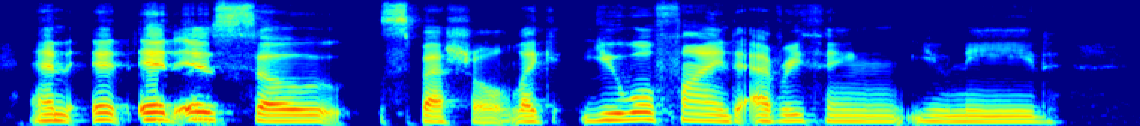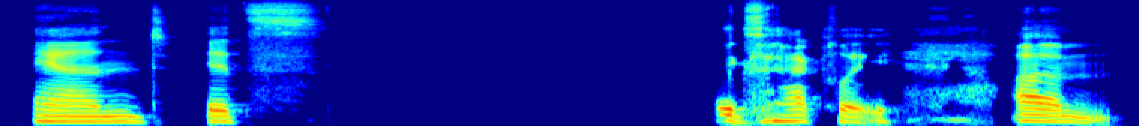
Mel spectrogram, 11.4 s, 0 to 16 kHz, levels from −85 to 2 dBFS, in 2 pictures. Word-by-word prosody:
and 180 Hz, -1 st, +2 dB
it 200 Hz, -1 st, +3 dB
it 205 Hz, 0 st, +8 dB
is 205 Hz, -1 st, +4 dB
so 165 Hz, -, +3 dB, 0.2 s
special, 150 Hz, -5 st, -2 dB
like, 155 Hz, -1 st, -2 dB
you 190 Hz, +4 st, +1 dB
will 210 Hz, 0 st, +4 dB
find 180 Hz, -5 st, -1 dB
everything 165 Hz, -2 st, -3 dB
you 160 Hz, -1 st, -6 dB
need, 150 Hz, -2 st, -3 dB, 0.6 s
and 150 Hz, -3 st, 0 dB, 0.2 s
it's 155 Hz, -1 st, -4 dB, 2.0 s
Exactly. 165 Hz, +1 st, -1 dB, 0.6 s
Um, 160 Hz, -6 st, +1 dB
160 Hz, 90 wpm, -22 LUFS, 155-175 Hz, 2.0 s, it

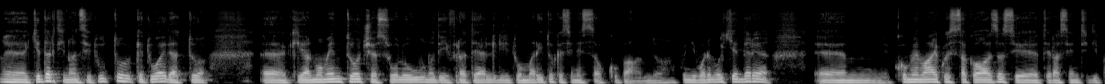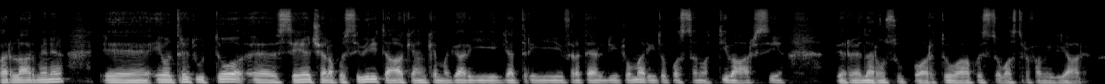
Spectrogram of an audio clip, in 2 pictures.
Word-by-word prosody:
ehm, 110 Hz, -3 st, +4 dB
chiederti, 150 Hz, +8 st, +3 dB
innanzitutto 110 Hz, -, +1 dB
che 125 Hz, -, 0 dB
tu 125 Hz, +2 st, +3 dB
hai 135 Hz, -, +6 dB
detto, 100 Hz, 0 st, +1 dB, 0.5 s
uhm, 95 Hz, -2 st, +2 dB
che 95 Hz, +3 st, 0 dB
al 105 Hz, -, +5 dB
momento 125 Hz, +3 st, +5 dB
c'è 115 Hz, -5 st, 0 dB
solo 105 Hz, +2 st, +2 dB
1 105 Hz, -1 st, +3 dB
dei 100 Hz, 0 st, +1 dB
fratelli 100 Hz, +1 st, 0 dB
di 100 Hz, 0 st, -1 dB
tuo 95 Hz, +1 st, -2 dB
marito 100 Hz, +3 st, +1 dB
che 110 Hz, -, -3 dB
se 95 Hz, -, -6 dB
ne 95 Hz, -, 0 dB
sta 90 Hz, -2 st, -4 dB
occupando. 85 Hz, +1 st, -7 dB
Quindi 100 Hz, +1 st, 0 dB
volevo 110 Hz, +3 st, +2 dB
chiedere, 125 Hz, +1 st, +2 dB, 0.4 s
ehm, 90 Hz, -3 st, 0 dB
come 110 Hz, +4 st, +2 dB
mai 115 Hz, +1 st, +5 dB
questa 105 Hz, -1 st, -1 dB
cosa, 105 Hz, +2 st, +3 dB
se 95 Hz, -4 st, +1 dB
te 95 Hz, -, -6 dB
la 90 Hz, -1 st, +1 dB
senti 95 Hz, 0 st, -4 dB
di 95 Hz, -, -6 dB
parlarmene 105 Hz, +5 st, +1 dB, 0.3 s
e 95 Hz, -2 st, +1 dB
e, 110 Hz, -, -1 dB
oltretutto, 115 Hz, +2 st, +2 dB
uhm, 100 Hz, -2 st, +1 dB
se 105 Hz, +4 st, +2 dB
c'è 105 Hz, 0 st, -2 dB
la 100 Hz, -, +1 dB
possibilità 105 Hz, -1 st, +1 dB
che 95 Hz, 0 st, -6 dB
anche, 95 Hz, +1 st, -3 dB
magari, 90 Hz, 0 st, -2 dB
gli 90 Hz, -, -13 dB
altri 90 Hz, 0 st, -3 dB
fratelli 95 Hz, -1 st, -3 dB
di 95 Hz, +1 st, -4 dB
tuo 100 Hz, +1 st, -6 dB
marito 100 Hz, -2 st, -2 dB
possano 90 Hz, -1 st, -6 dB
attivarsi 90 Hz, +1 st, -5 dB, 0.5 s
per 90 Hz, 0 st, -3 dB
dare 90 Hz, -1 st, +1 dB
un 90 Hz, -, -1 dB
supporto 90 Hz, -1 st, -4 dB
a 85 Hz, -, -2 dB
questo 90 Hz, -2 st, -8 dB
vostro 85 Hz, +1 st, -9 dB
familiare. 85 Hz, -2 st, -8 dB
95 Hz, 175 wpm, -23 LUFS, 90-105 Hz, 0.5 s, hai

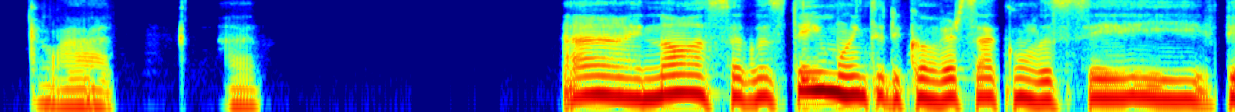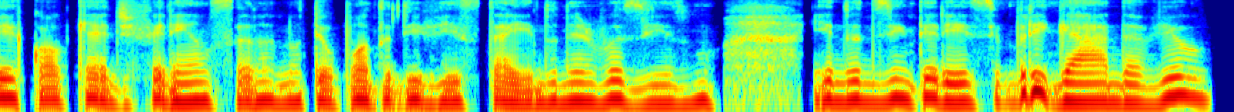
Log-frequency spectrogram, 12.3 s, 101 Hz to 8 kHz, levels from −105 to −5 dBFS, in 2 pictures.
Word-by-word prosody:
Claro, 125 Hz, -4 st, -8 dB, 0.5 s
claro. 60 Hz, -1 st, -12 dB, 1.5 s
Ai, 200 Hz, -2 st, +3 dB
nossa, 205 Hz, 0 st, +3 dB
gostei 195 Hz, +7 st, +4 dB
muito 205 Hz, -3 st, +7 dB
de 180 Hz, -, -4 dB
conversar 185 Hz, +2 st, 0 dB
com 190 Hz, 0 st, -1 dB
você 170 Hz, +2 st, -2 dB
e 185 Hz, -1 st, 0 dB
ver 185 Hz, -1 st, +2 dB
qual 85 Hz, 0 st, -3 dB
que -, -, -6 dB
é -, -, 0 dB
a -, -, -1 dB
diferença, 155 Hz, +6 st, -3 dB
no 155 Hz, +2 st, -5 dB
teu 80 Hz, -, -3 dB
ponto 85 Hz, 0 st, -2 dB
de 175 Hz, -, -2 dB
vista, 155 Hz, -, -5 dB
aí, 75 Hz, -1 st, 0 dB
do 155 Hz, -, -4 dB
nervosismo 150 Hz, -1 st, -3 dB, 0.5 s
e 170 Hz, -, -1 dB
do 165 Hz, +1 st, -1 dB
desinteresse. 155 Hz, -2 st, -1 dB
Obrigada, 155 Hz, -5 st, +1 dB
viu. 185 Hz, +5 st, 0 dB
165 Hz, 145 wpm, -21 LUFS, 150-190 Hz, 1.5 s, muito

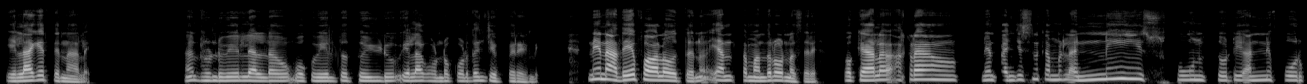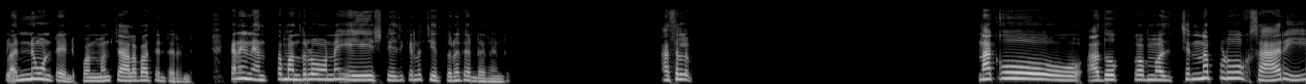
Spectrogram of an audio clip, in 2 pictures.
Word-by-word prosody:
ఇలాగే 175 Hz, +6 st, +4 dB
తినాలి. 140 Hz, -6 st, -2 dB, 1.0 s
ఆహ్, 190 Hz, +1 st, -2 dB
2 175 Hz, 0 st, 0 dB
వేళ్లు 175 Hz, 0 st, +1 dB
వెళ్ళడం, 165 Hz, 0 st, +1 dB, 0.2 s
ఒక 155 Hz, -, -10 dB
వేలుతో 165 Hz, +1 st, -1 dB
తొయ్యడం 170 Hz, 0 st, 0 dB
ఇలా 170 Hz, 0 st, +2 dB
ఉండకూడదని 160 Hz, +3 st, -4 dB
చెప్పారండి. 130 Hz, -5 st, -5 dB, 0.5 s
నేను 250 Hz, -1 st, +4 dB
అదే 200 Hz, +3 st, +4 dB
ఫాలో 200 Hz, -3 st, +7 dB
అవుతాను. 160 Hz, -1 st, -1 dB, 0.2 s
ఎంతమందిలో 180 Hz, -1 st, 0 dB
ఉన్నా 160 Hz, -4 st, +1 dB
సరే. 125 Hz, -1 st, -4 dB, 0.3 s
ఒకేళ 195 Hz, +3 st, +4 dB, 0.2 s
అక్కడ 225 Hz, +2 st, 0 dB, 0.7 s
నేను 205 Hz, 0 st, -2 dB
పనిచేసిన 200 Hz, +4 st, -4 dB
కంపెనీలో 220 Hz, -1 st, -3 dB
అన్నీ 230 Hz, +7 st, +1 dB, 0.4 s
స్పూనుతోటి 205 Hz, -2 st, -5 dB
అన్నీ 200 Hz, +2 st, -2 dB
ఫోర్కులు 195 Hz, -2 st, -4 dB
అన్నీ 230 Hz, +5 st, +3 dB
ఉంటాయండి. 175 Hz, -, -3 dB
కొంతమంది 165 Hz, +2 st, -2 dB
చాలా 180 Hz, 0 st, +3 dB
బా 190 Hz, -, +2 dB
తింటారండి. 135 Hz, -7 st, -8 dB, 0.4 s
కానీ 275 Hz, -, +1 dB
నేనెంతమందిలో 235 Hz, +2 st, 0 dB
ఉన్నా 230 Hz, +1 st, -1 dB
ఏ -, -, +2 dB, 0.3 s
స్టేజీకేళ్ళినా 205 Hz, +2 st, -5 dB
చేత్తోనే 185 Hz, 0 st, -2 dB
తింటానండి. 140 Hz, -8 st, -4 dB, 1.6 s
అసలు 235 Hz, +3 st, +1 dB, 3.0 s
నాకు 260 Hz, +3 st, +5 dB, 0.9 s
అదొక 220 Hz, +2 st, -1 dB, 0.2 s
మా 210 Hz, -, +2 dB, 0.2 s
చిన్నప్పుడు 285 Hz, +4 st, +1 dB
ఒకసారి 210 Hz, -1 st, +1 dB
190 Hz, 110 wpm, -23 LUFS, 165-215 Hz, 3.0 s, ఫాలో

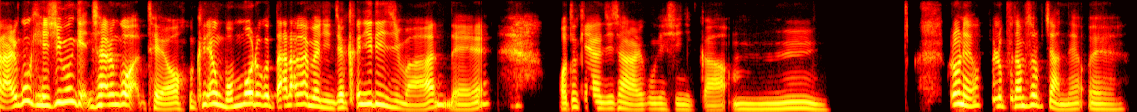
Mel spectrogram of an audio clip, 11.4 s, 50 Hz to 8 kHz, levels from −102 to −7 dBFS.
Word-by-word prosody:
잘 -, -, +4 dB
알고 350 Hz, -, +3 dB
계시면 315 Hz, +5 st, +4 dB
괜찮은 255 Hz, 0 st, +3 dB
것 265 Hz, -, +7 dB
같아요. 145 Hz, -, -1 dB
그냥 265 Hz, 0 st, +2 dB
멋모르고 245 Hz, +6 st, +4 dB
따라가면 250 Hz, -4 st, +3 dB
인제 170 Hz, +1 st, +2 dB
큰일이지만. 255 Hz, -, 0 dB
네. 150 Hz, -, -5 dB, 0.7 s
어떻게 190 Hz, -1 st, -5 dB
하는지 155 Hz, -1 st, -2 dB
잘 155 Hz, -2 st, -2 dB
알고 135 Hz, +3 st, -5 dB
계시니까. 125 Hz, -4 st, -8 dB
음. 140 Hz, 0 st, -5 dB, 1.2 s
그러네요. 240 Hz, -4 st, +3 dB
별로 215 Hz, -, -2 dB
부담스럽지 220 Hz, 0 st, -1 dB
않네요. 140 Hz, -1 st, -5 dB
예. 140 Hz, -1 st, -7 dB
180 Hz, 315 characters per minute, -23 LUFS, -, 1.2 s, 것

